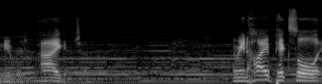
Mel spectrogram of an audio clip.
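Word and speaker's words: Hypixel: I gotcha I mean High pixel is a although it's spelled h y pixel is a Siri is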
